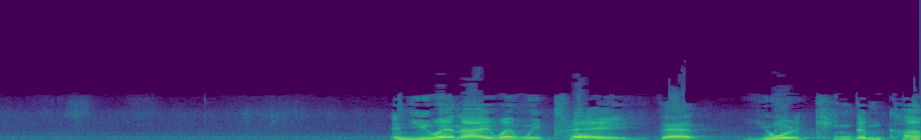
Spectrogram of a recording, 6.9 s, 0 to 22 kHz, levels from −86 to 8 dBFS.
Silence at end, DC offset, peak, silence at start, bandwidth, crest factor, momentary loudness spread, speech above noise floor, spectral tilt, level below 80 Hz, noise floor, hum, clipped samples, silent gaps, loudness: 0 s; under 0.1%; 0 dBFS; 2.95 s; 8 kHz; 16 dB; 12 LU; 32 dB; -6 dB/octave; -58 dBFS; -45 dBFS; none; under 0.1%; none; -14 LUFS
